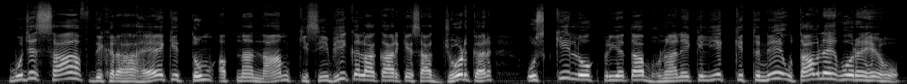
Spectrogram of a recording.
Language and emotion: Hindi, angry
